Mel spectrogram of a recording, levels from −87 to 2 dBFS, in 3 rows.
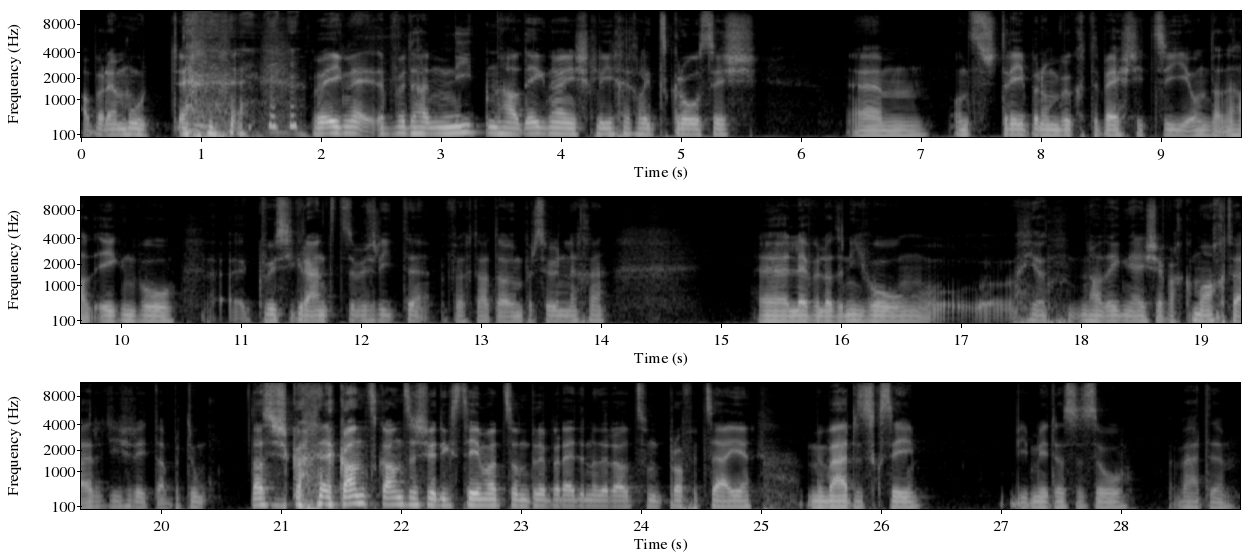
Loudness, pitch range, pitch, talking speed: -33 LUFS, 95-110 Hz, 100 Hz, 170 wpm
